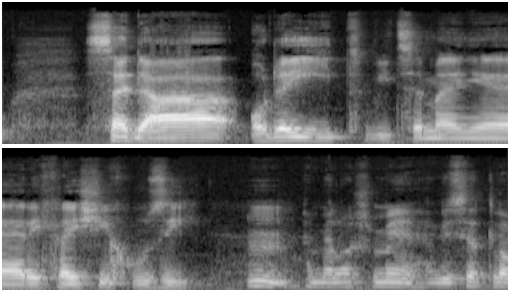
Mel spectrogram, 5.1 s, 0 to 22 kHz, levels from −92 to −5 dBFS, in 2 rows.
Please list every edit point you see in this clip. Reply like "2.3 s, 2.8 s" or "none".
4.0 s

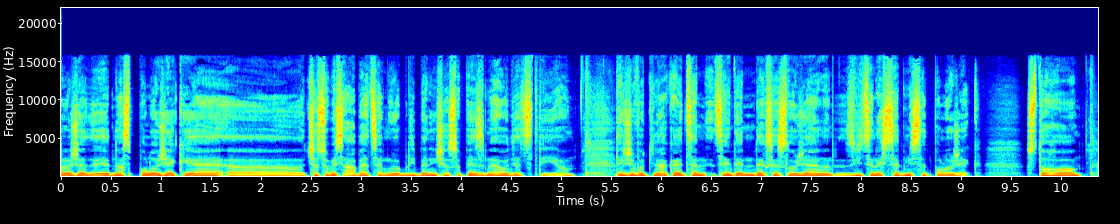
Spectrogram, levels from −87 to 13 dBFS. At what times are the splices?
5.5 s, 7.7 s

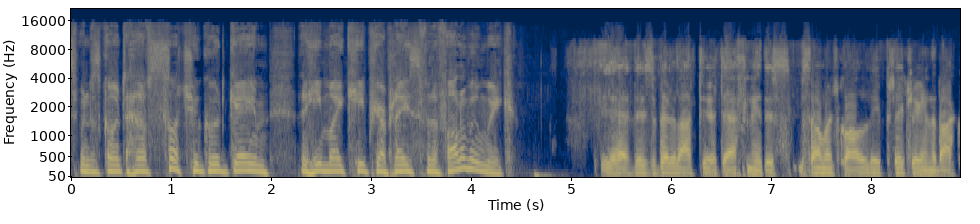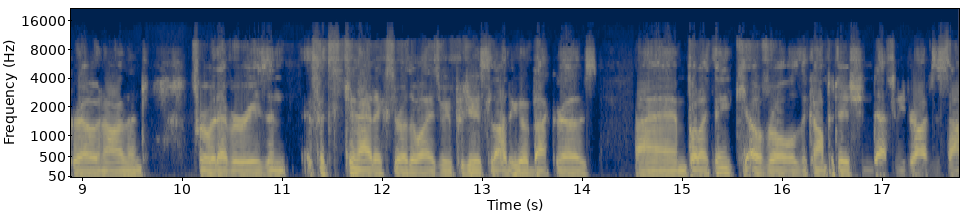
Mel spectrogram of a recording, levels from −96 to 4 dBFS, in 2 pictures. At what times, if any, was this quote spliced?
14.5 s

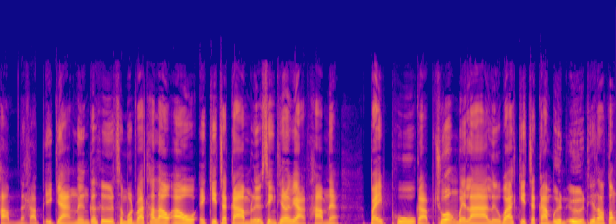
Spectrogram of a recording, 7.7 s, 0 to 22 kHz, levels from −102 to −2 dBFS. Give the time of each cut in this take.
5.2 s

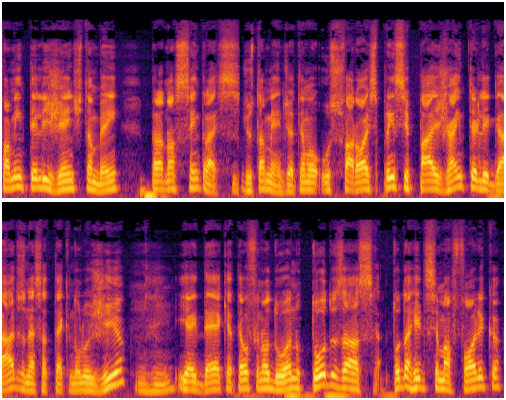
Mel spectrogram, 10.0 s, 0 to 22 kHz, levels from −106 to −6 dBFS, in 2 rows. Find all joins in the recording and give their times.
2.4 s

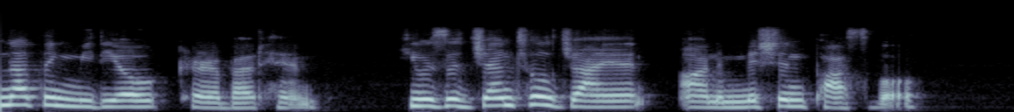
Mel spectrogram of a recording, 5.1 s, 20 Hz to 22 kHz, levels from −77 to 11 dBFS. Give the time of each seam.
none

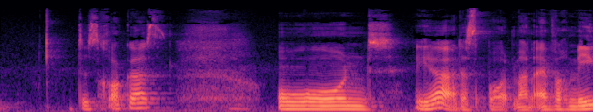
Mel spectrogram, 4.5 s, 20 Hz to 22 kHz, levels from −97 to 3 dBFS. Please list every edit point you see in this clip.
none

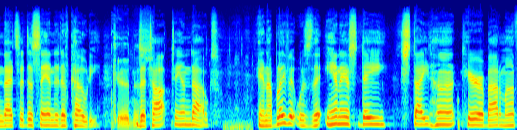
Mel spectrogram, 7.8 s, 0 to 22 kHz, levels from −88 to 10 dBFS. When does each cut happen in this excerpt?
1.7 s, 3.8 s

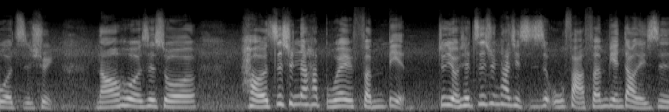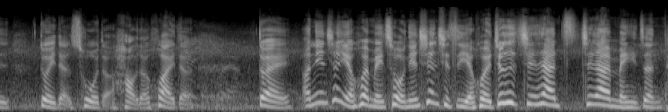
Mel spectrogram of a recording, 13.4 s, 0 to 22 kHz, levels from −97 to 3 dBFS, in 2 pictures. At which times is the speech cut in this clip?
none

